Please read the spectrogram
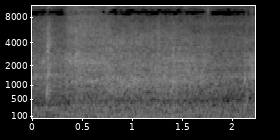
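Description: Peugeot SUV rolling slowly towards the listener, a steady low noise of tyres and drivetrain with no sudden sounds.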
